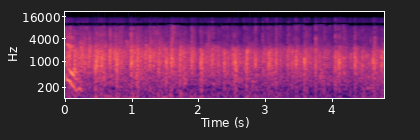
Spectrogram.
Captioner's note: applause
